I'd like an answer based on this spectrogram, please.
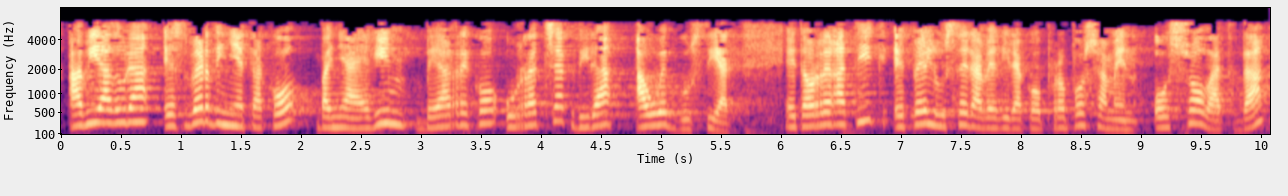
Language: Basque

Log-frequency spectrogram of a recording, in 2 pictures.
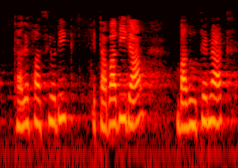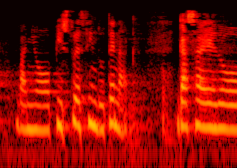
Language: Basque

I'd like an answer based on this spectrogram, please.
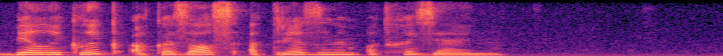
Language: Russian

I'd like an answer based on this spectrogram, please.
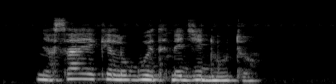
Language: Luo (Kenya and Tanzania)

